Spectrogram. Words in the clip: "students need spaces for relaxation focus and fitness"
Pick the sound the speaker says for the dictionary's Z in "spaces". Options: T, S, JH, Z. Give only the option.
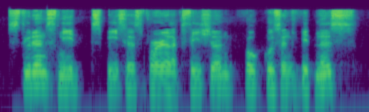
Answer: S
